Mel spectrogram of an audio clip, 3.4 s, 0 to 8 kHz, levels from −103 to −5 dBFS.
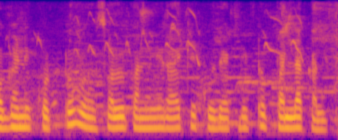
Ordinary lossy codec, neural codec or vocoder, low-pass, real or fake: none; none; none; real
